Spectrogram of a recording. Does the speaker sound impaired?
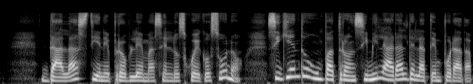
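No.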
